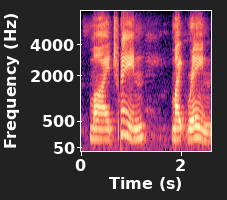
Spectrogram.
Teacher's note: These are words that are differentiated only by juncture, by where the pause occurs.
